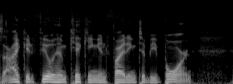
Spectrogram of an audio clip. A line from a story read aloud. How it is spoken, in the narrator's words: says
